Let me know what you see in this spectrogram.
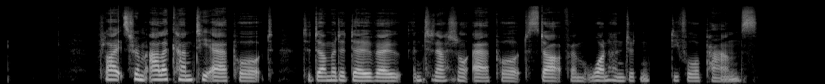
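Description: At 6.49 s, right after "start from one hundred", the speech cuts out in mid-flow and returns at 6.69 s. This is a playback stall: the output goes silent for about 180 ms, most likely because the player ran short of data or its thread was held up. On a waveform it shows as a flat gap between two abrupt edges, and on a spectrogram as a dark vertical band across all frequencies.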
